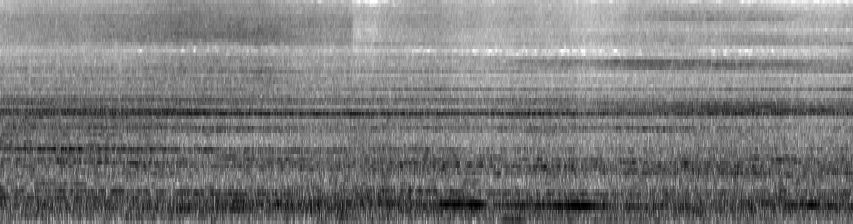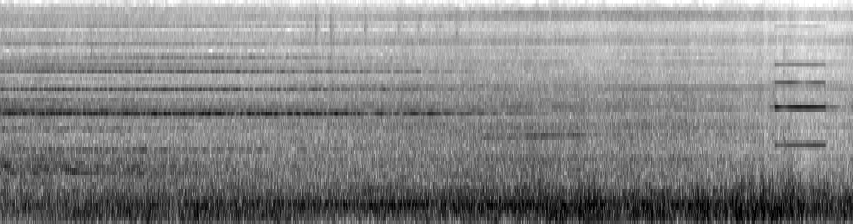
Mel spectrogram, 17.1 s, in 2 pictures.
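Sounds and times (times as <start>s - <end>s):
train rumbling past: 0.0s - 17.0s
electronic beep: 16.3s - 16.9s.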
